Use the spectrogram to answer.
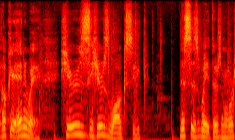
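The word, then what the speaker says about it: Logseq: seek uh let's see when i first pronounced saw it pronounced as log sec in my head but c makes sense i've heard people pronounce it multiple ways but i think seek makes sense like seq for sequence xing what do people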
